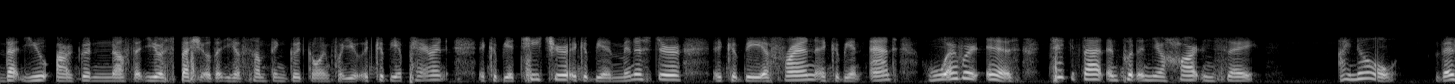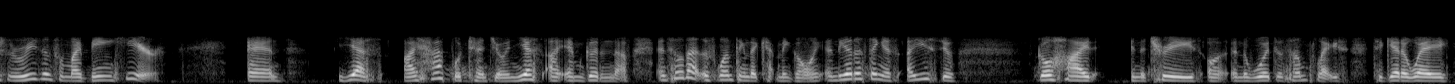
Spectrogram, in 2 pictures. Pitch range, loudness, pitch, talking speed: 175-260 Hz, -22 LUFS, 195 Hz, 220 wpm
